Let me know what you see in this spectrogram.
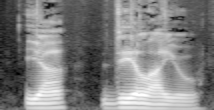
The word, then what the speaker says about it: делаю: Only accent it on the first syllable. – Я делаю.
